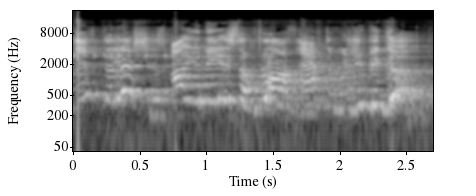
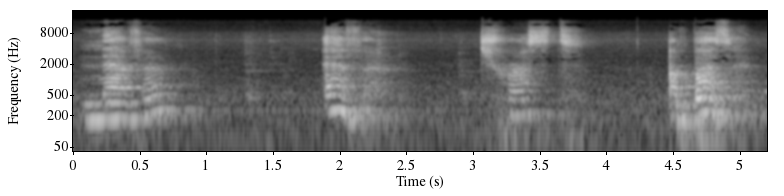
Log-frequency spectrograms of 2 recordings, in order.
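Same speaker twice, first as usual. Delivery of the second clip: mama's warning to never trust a buzzard; solemn warning; 7 semitones lower, 3 dB quieter than usual. Acted. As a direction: lean in and warn them word by word. Mama's warning, slow emphatic.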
